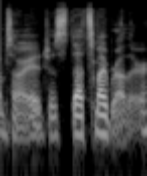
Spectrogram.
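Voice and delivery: put-on choked-up voice. Speaker retells a player speaking at a press conference, imitating someone choked up. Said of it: "you could hear him, like, choked up".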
